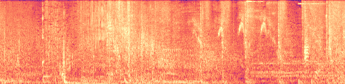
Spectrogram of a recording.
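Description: Booming blasts and crashes from the Confringo explosion spell in the game Hogwarts Legacy, thudding impacts amid busy combat noise, steady and fairly loud.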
